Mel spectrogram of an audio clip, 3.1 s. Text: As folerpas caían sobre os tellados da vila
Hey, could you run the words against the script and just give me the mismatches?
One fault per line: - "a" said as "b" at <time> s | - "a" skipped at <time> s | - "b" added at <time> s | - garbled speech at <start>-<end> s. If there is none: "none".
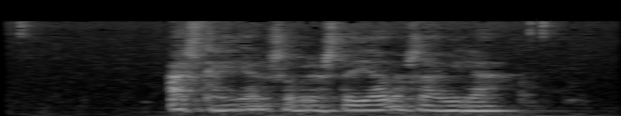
- "folerpas" skipped at 1.0 s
